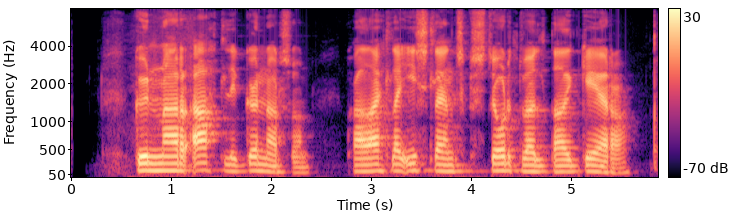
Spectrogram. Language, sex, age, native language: Icelandic, male, 17, Icelandic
